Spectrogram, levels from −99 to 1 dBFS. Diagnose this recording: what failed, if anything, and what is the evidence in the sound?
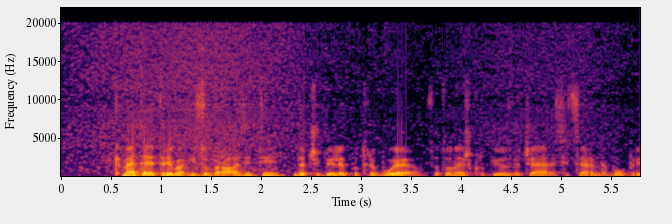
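Overdone noise removal runs through the whole clip, at the call-processing stage. The background drops and breaks up into twinkling specks. The suppressor is cutting frequency bands it judges to be noise, and quiet parts of speech vanish too.

Microphone overload appears from 0.65 to 1.11 s and again from 3.36 to 3.41 s. The loudest peaks turn harsh and crackly. They sit about 4 dB and about 2 dB over the converter's limit. The likely cause is excessive input gain flattening peaks at the converter, touching a small fraction of samples.

Microphone volume stepped down three times: at 0.84 s by 3 dB, at 2.43 s by 3 dB, and at 3.45 s by 4 dB. Speech and background drop together in one abrupt step. Two drops follow distorted peaks closely. This is likely call-processing gain control lowering the device input level.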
